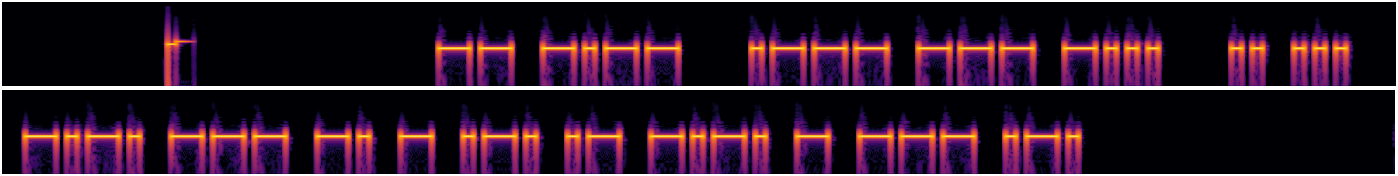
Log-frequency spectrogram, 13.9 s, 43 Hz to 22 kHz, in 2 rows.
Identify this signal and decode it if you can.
Morse code, heard as a keyed tone, about 23 wpm, 700 Hz. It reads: MY JOB IS CONTRACTOR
